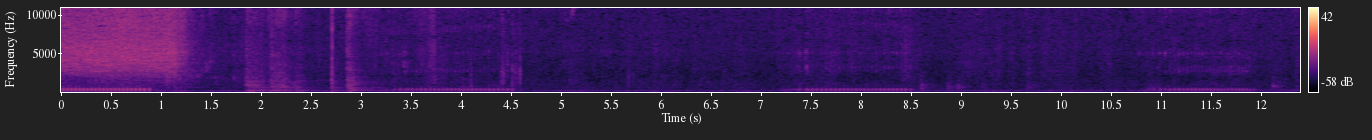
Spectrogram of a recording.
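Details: French bulldog (Canis familiaris) snoring while asleep, in slow, rasping bursts that swell and fade with each breath.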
